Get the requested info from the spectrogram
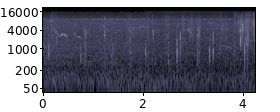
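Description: Quiet outdoor ambience with faint, scattered footsteps.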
